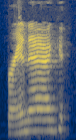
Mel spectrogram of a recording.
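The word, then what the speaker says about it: Brannagh: Branag. I thought it was Branagh, but we looked at the pronunciation. It's Branag. If that's correct, how SJM wants it pronounced.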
